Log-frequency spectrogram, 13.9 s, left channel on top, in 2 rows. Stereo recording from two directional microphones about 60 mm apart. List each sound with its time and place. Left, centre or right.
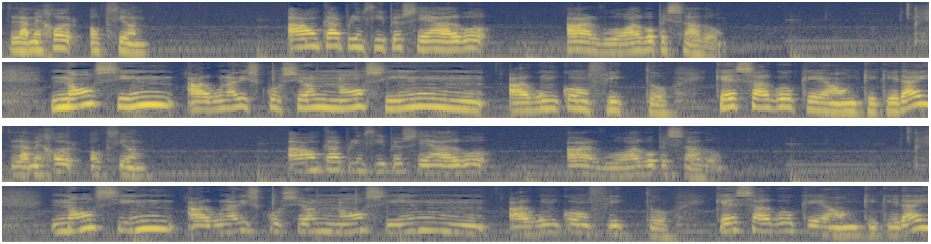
0.0 s a woman's voice: left
2.1 s a woman's voice: left
6.8 s a woman's voice: left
